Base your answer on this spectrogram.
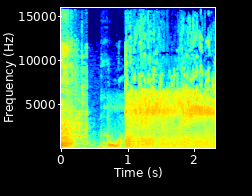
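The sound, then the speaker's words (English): A fart made as a mock tribute to Prince Philip: a brief, buzzing, warbling burst set against loud, sustained noise. “All right, so Prince Philip fart tribute. Check that off the list.”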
